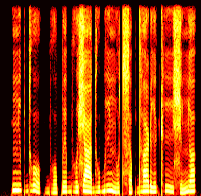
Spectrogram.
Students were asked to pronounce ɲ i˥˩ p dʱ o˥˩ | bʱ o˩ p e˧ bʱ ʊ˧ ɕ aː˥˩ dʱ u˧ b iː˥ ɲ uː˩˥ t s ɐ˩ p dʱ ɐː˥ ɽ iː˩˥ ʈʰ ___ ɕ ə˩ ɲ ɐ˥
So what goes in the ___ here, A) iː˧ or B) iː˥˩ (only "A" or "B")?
B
